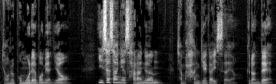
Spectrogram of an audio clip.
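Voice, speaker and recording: A man as pastor, preaching a Sunday sermon in a church and leading the congregation in readings and greetings. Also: medium pitch. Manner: leads congregation in readings and greetings, lively storytelling. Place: church sanctuary.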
